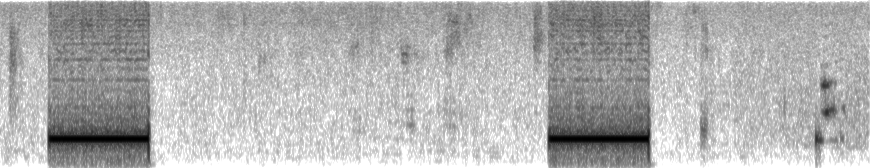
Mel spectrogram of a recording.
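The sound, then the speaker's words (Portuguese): Telephone busy tone after a dropped call: two steady one-second beeps about five seconds apart in near silence, followed by a few faint short noises. “Estávamos numa ligação? Caiu a ligação? Não estava conseguindo. Caiu.”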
